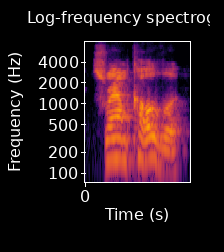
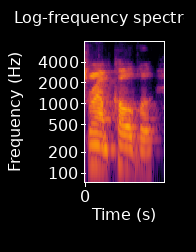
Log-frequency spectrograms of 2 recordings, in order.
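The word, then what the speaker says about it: Šramková: especially the 250 tournaments Shram kova that's the girl you couldn't pronounce it's SHRM kova uh she's a Slovakian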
